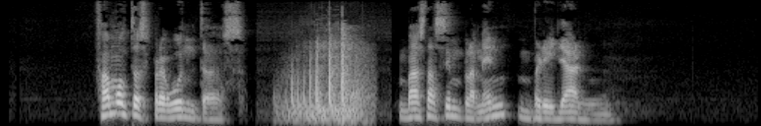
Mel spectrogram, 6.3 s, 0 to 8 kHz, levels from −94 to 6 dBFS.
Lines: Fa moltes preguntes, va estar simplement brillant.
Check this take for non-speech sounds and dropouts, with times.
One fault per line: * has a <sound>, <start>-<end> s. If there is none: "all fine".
* has a squeak, 2.3-3.2 s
